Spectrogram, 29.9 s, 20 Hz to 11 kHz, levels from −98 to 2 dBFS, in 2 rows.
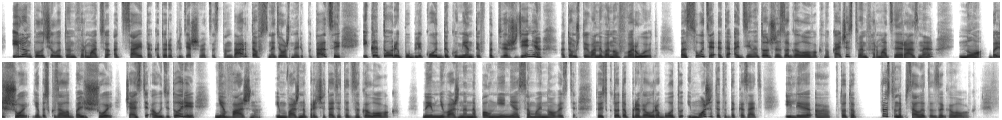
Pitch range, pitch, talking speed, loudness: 195-240 Hz, 220 Hz, 150 wpm, -17 LUFS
